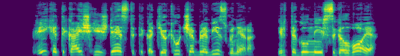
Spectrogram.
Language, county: Lithuanian, Kaunas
